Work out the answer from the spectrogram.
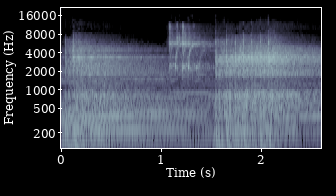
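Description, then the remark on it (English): A loud, metallic crash of reverb springs, plucked or tapped directly in the reverb box of a Fender amp, rings out in a dense, wobbly wash, with a second sharp hit around a second and a half in, swelling the boingy, echoing rumble. “I think that that is either like plucking or tapping on directly on the springs in the reverb box of the Fender amp.”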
